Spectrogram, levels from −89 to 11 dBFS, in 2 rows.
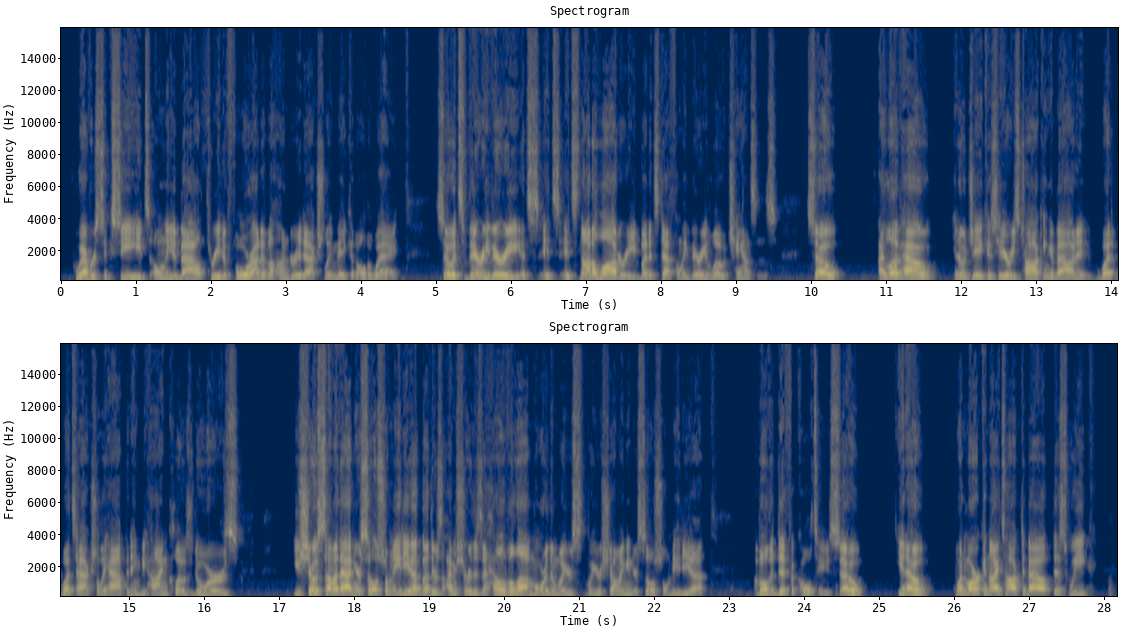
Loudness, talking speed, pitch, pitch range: -25 LUFS, 210 wpm, 115 Hz, 100-125 Hz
